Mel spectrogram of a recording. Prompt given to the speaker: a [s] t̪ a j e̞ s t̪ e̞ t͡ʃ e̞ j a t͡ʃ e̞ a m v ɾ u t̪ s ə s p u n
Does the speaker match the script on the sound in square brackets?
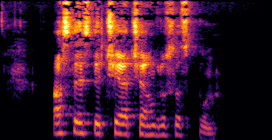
yes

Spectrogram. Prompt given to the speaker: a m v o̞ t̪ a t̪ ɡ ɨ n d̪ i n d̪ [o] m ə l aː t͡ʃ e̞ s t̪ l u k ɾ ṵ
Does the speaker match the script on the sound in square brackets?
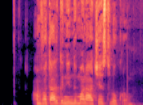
no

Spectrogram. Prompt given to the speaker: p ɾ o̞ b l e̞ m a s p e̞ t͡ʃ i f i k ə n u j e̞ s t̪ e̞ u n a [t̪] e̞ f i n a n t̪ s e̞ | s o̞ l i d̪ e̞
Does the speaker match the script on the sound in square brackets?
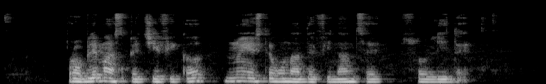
no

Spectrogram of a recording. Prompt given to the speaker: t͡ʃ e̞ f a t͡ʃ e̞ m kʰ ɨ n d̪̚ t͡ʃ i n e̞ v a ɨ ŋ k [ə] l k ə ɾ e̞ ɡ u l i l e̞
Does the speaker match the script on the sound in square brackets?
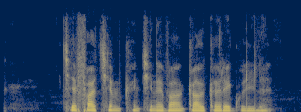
no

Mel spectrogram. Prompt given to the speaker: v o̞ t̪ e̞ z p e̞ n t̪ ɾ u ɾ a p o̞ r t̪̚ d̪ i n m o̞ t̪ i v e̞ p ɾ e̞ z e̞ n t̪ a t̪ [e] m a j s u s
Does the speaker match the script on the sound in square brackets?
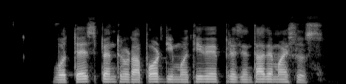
yes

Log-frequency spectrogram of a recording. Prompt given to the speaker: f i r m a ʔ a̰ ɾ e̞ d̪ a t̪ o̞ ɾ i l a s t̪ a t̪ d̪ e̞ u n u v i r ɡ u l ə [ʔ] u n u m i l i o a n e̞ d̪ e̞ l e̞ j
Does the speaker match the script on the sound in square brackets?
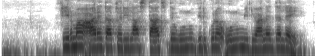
yes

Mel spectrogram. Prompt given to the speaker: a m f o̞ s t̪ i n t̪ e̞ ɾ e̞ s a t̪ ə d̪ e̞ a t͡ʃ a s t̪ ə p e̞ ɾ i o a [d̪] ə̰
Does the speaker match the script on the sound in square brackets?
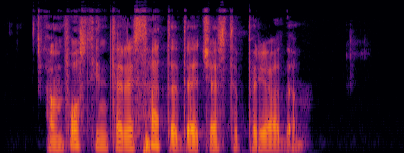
yes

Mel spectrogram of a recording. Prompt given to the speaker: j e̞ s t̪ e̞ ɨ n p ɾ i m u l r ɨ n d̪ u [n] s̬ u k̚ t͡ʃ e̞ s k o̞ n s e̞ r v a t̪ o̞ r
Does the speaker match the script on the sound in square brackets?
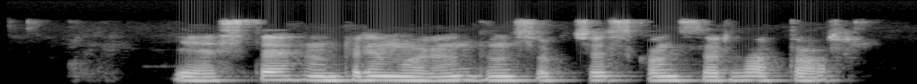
yes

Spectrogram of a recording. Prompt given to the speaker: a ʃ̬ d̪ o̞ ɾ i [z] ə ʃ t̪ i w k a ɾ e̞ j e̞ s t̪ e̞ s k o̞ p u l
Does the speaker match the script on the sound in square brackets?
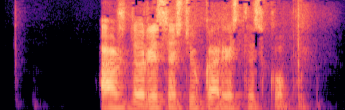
no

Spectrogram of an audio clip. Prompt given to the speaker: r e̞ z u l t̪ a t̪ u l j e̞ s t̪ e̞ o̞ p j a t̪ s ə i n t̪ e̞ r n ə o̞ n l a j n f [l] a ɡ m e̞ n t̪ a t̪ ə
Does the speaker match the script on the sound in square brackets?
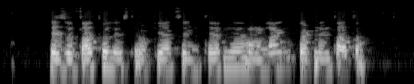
no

